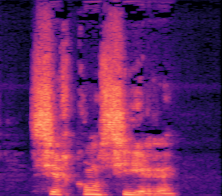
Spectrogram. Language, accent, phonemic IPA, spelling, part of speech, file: French, Canada, /siʁ.kɔ̃.si.ʁɛ/, circonciraient, verb, LL-Q150 (fra)-circonciraient.wav
- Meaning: third-person plural conditional of circoncire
